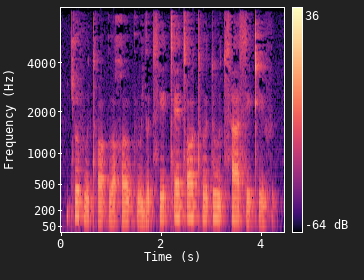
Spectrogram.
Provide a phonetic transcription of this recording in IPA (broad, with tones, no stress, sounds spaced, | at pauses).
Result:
cʰ ʊ˦ f u˨ tʰ ɔ˨ k o˨ χ o˨˦ pʰ u˨ j ʊ˨ t͡sʰ ɪ˨˦ tʼ ɛ˦ tʼ ɔ˦ tʰ ʊ˧ t u˦˨ t͡sʰ a˧ s ɪ˨ kʰ ɪ˨ f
